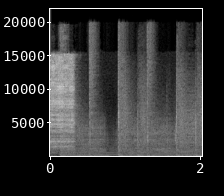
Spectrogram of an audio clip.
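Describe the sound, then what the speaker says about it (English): Brake cleaner sprays from a can onto a greasy part of a Johnson 9.9 outboard motor, loud close hissing bursts in a few short pulses with brief pauses between them. "I'll probably just spray that out with some brake cleaner."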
